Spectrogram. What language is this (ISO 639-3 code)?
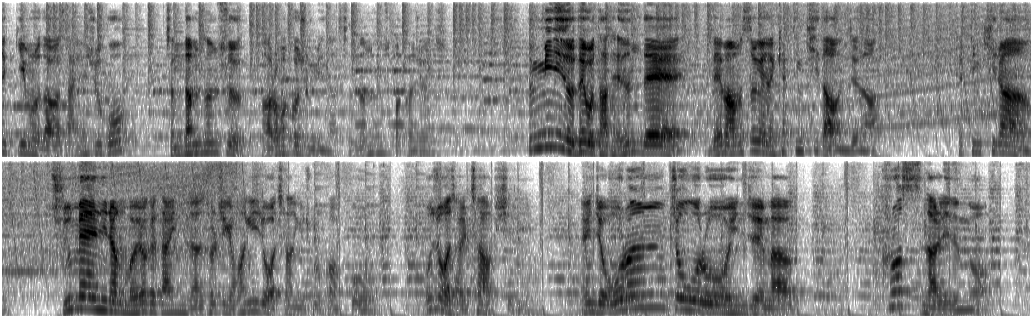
kor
